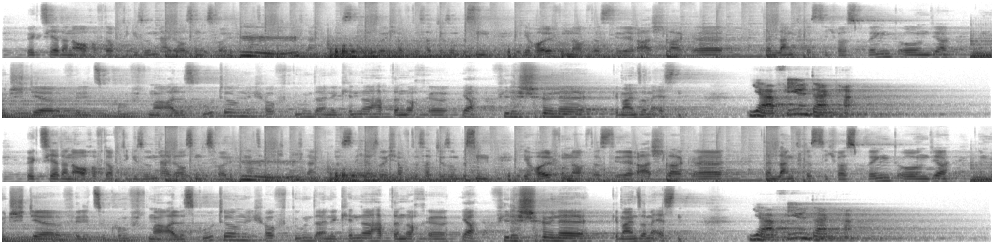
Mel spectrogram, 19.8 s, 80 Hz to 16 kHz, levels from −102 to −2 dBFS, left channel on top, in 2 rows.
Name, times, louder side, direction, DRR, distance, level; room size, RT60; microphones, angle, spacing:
voice 1, 0.2-7.3 7.6-16.6 16.9-17.1, right 3 dB, 85° right, 10 dB, 0.9 m, -34 dB
sound 1, 0.7-6.3, left 2 dB, 55° left, 1.0 m, -35 dB
sound 2, 1.1-8.1, right 1 dB, 15° right, 0.7 m, -37 dB
voice 2, 2.4-3.0 17.4-18.5, left 3 dB, 90° left, 7 dB, 1.3 m, -27 dB
sound 3, 3.2-5.4 9.7-12.9, left 1 dB, 15° left, 0.8 m, -30 dB
27.5 x 26.0 x 7.9 m, 2.9 s
head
